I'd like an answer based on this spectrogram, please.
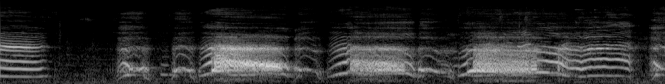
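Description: A young child cries in loud, wailing bursts with brief pauses between them, indoors.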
